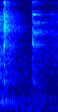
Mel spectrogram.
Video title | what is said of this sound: Air Fryer Frozen Steak Fries - so crispy, OMG! 🍟😋👍 | Hear how crispy they are? So nice and crispy.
